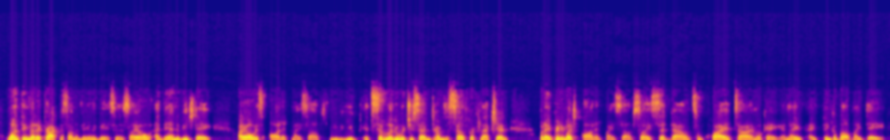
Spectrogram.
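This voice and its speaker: A man's voice: medium pitch, fairly even intonation, brisk, mellow, slightly rough, dry recording, dull audio. A man from the Bahamas hosting a podcast, affirming and reflective, often praising his guest in casual interview chat. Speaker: podcast host.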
